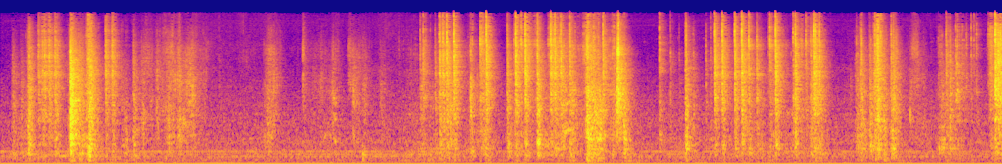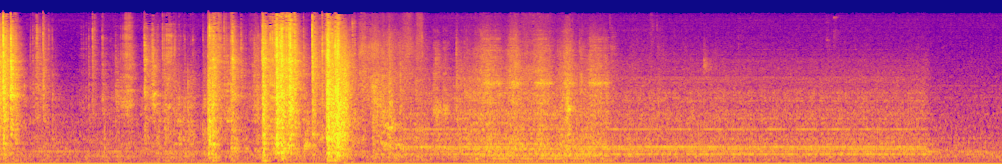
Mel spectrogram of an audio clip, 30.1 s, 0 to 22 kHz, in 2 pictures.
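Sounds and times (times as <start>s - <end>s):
plastic printer parts knocking and snapping: 6.3s - 20.4s.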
